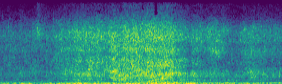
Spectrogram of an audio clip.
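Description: Dry leaves rustle under moving monkeys.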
